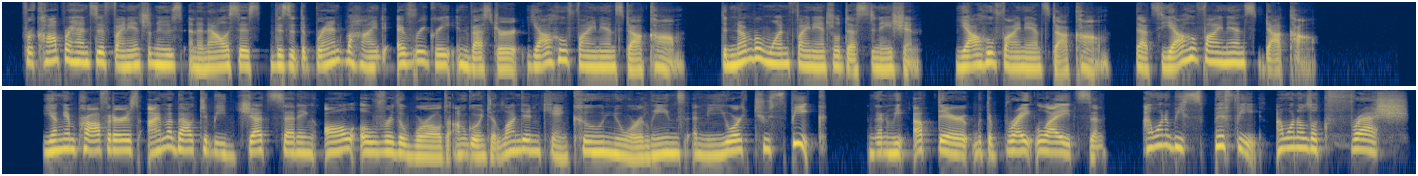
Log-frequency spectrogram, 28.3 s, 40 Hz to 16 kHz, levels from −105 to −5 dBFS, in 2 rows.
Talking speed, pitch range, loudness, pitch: 140 wpm, 165-220 Hz, -20 LUFS, 185 Hz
